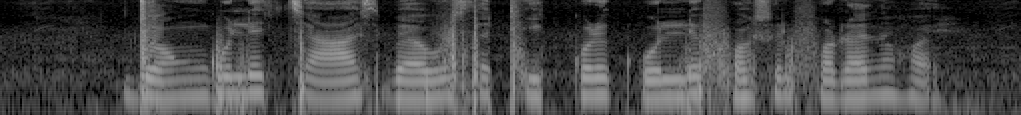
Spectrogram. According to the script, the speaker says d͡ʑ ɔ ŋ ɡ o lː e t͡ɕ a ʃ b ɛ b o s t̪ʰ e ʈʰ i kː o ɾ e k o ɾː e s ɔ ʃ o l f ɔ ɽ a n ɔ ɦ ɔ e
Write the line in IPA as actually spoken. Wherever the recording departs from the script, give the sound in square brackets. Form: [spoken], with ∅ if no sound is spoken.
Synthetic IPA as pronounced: d͡ʑ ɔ ŋ ɡ o [l] e t͡ɕ a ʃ b ɛ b o s t̪ʰ [a] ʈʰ i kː o ɾ e k o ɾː e [f] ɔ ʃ o l f ɔ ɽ a n [o] ɦ ɔ e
